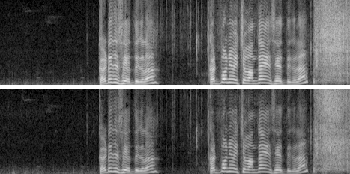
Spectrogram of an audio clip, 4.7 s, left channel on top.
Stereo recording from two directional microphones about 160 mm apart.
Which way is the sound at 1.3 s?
40° left (ahead or behind).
